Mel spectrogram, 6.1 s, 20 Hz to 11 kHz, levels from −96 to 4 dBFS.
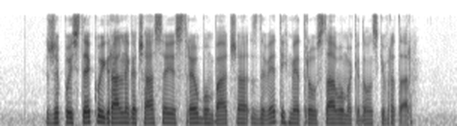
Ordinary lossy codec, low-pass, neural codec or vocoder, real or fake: none; 7.2 kHz; none; real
